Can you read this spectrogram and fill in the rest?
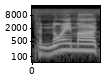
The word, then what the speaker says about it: pneuma: The wind in the original Greek would be, there's lots of ways to pronounce it, pneuma, because there's a P, but the P is silent, so some people say pneuma or pneuma, depending upon how you want to do it.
